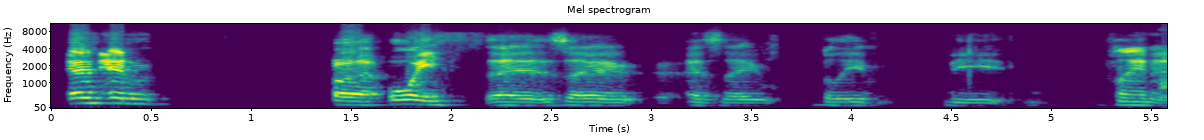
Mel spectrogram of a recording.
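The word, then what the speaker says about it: Oerth: I think it's Yeah, actually pronounced Oath, like a like a Jewish New guy Yorker.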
